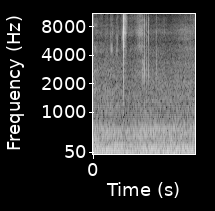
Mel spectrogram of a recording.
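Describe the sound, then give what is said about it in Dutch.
Steady low rumble of a car engine and road noise from inside a moving vehicle, with a brief faint high jingle or click partway through. “Ja, een podcast vanuit de auto.”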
